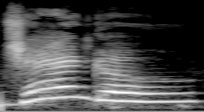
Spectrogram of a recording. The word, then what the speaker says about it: Django: I'm Django. The D is silent.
